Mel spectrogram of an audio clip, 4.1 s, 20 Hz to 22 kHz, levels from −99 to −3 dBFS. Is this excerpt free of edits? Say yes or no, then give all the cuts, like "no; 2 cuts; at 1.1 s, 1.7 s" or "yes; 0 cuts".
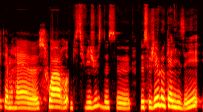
no; 2 cuts; at 1.4 s, 2.7 s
